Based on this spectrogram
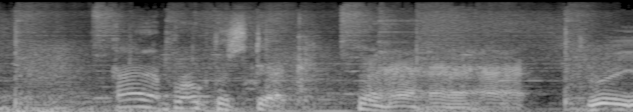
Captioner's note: laughs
